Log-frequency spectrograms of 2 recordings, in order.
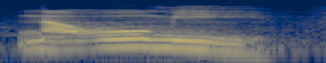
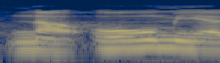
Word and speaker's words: Naomi: Der hieß Elimelech und seine Frau Naomi oder Noomi oder Noemi. Es gibt verschiedene Aussprachen dafür. Ich werde mich auf Naomi als die bekannteste ähm, äh, Pronunciation aus, äh, einigen.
